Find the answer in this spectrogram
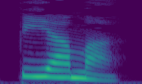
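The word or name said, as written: pkk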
